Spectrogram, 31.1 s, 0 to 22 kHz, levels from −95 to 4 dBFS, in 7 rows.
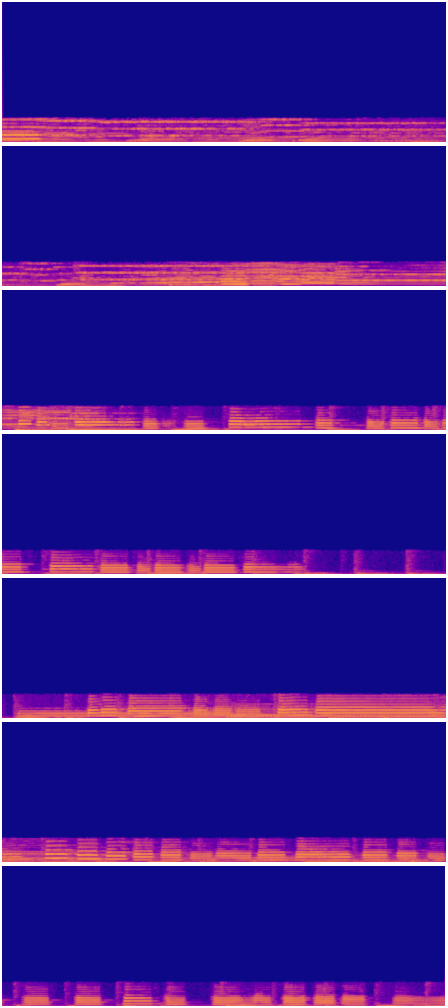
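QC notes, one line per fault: Throughout: noise suppressor applied to music or sounds. A suppressor tuned for speech stays active on this material. It treats held tones, ambience and reverb as noise and pulls them down. Level swings by around 10 dB as it engages and lets go. Onsets pass, but sustains and tails sink, so the sound pumps and thins. The band also stops near 4 kHz, which fits a G.711 mu-law call path at 64 kbps.
0.44–5.48 s, 8.37–8.72 s, 10.45–11.15 s, 11.91–12.53 s, 13.57–13.79 s, 16.57–17.91 s, 25.69–28.75 s: sound cut by the noise suppressor. In these spans the suppressor judges the sound as noise and ducks it harder. Drops reach about 11, 5, 13, 13, 16, 17 and 17 dB in turn. The first span stays low for about five seconds. The last two lose roughly a second and a half each. Steady and fading parts sink while sharp attacks survive.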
